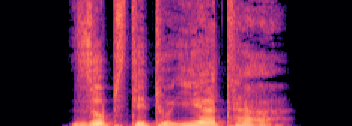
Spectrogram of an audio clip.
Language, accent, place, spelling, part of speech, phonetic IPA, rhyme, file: German, Germany, Berlin, substituierter, adjective, [zʊpstituˈiːɐ̯tɐ], -iːɐ̯tɐ, De-substituierter.ogg
- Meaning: inflection of substituiert: 1. strong/mixed nominative masculine singular 2. strong genitive/dative feminine singular 3. strong genitive plural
